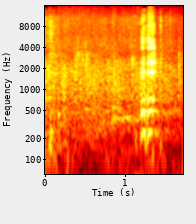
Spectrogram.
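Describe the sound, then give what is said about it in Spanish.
A short burst of applause, a dense steady crackle of many hands clapping, with a brief high-pitched vocal cry rising over it near the end. “Un aplauso para don con permisito que.”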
